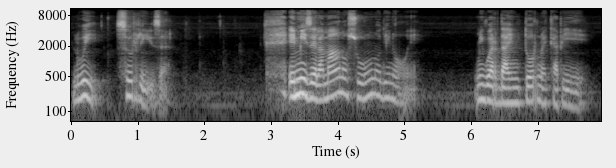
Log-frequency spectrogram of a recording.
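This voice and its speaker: A woman reading a first-person story aloud in a measured, dramatic way. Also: lowish voice.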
